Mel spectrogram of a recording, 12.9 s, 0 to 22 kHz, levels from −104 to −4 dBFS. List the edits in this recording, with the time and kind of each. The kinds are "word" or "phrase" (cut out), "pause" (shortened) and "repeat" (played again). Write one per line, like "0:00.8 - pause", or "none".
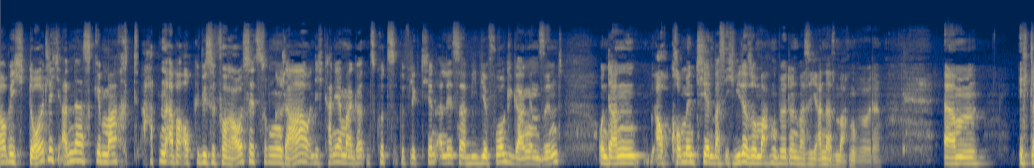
0:01.7 - word
0:03.5 - word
